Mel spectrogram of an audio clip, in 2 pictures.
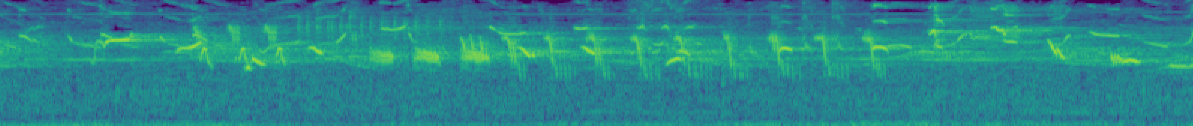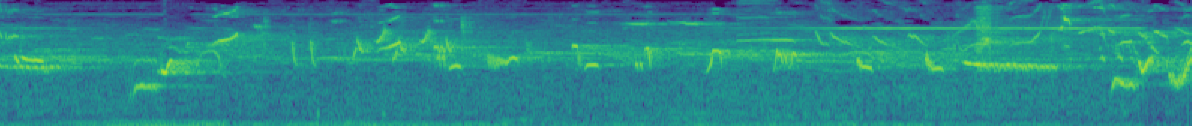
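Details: A dawn-chorus-like tangle of wild birdsong: rapid strings of sharp, high ticking chirps, twittering runs and scattered whistles from many birds, continuous throughout, with a faint low rumble beneath.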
